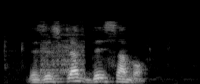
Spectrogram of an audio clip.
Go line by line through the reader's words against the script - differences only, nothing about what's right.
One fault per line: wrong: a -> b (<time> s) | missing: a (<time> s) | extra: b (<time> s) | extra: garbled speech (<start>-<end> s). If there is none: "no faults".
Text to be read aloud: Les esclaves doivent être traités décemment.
missing: doivent être traités (0.9 s)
